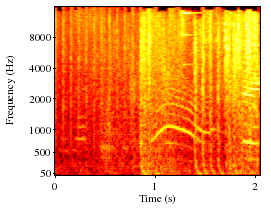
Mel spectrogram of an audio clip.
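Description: Gunfire in an online shooter game, a burst of rapid synthetic shots starting partway through and continuing close and loud over a quiet background, with game sound effects mixed in.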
